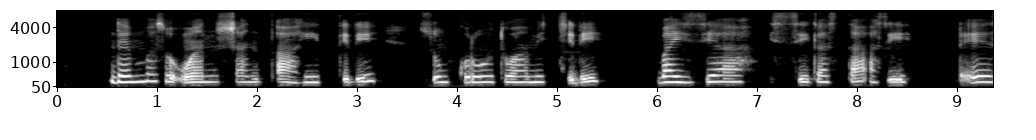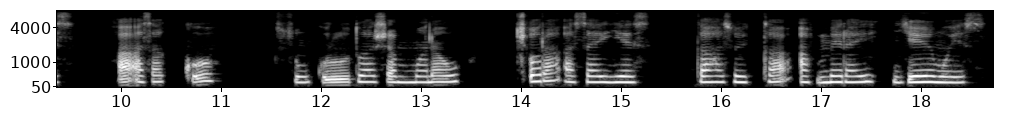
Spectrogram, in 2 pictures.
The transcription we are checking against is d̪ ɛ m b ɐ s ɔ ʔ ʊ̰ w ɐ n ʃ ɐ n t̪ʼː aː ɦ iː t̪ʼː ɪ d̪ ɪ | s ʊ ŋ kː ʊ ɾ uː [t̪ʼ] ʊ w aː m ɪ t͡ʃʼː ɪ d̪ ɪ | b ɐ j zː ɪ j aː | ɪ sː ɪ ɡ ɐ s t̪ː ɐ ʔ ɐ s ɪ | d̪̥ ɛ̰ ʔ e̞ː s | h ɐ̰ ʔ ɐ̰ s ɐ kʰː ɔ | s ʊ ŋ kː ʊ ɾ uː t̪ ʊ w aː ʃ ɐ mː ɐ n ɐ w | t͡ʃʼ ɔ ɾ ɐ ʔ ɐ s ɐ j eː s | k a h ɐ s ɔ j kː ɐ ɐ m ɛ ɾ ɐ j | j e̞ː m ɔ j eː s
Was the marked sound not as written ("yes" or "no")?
yes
